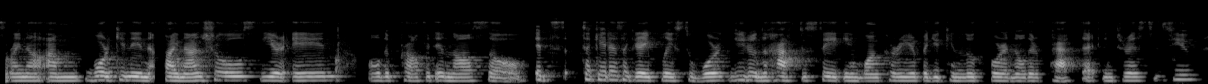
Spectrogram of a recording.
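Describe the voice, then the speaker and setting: Casting: woman, earnest panel intro, slightly low voice, dull lo-fi sound. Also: a little mellow. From Colombia. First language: Spanish. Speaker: panelist, financial analyst.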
